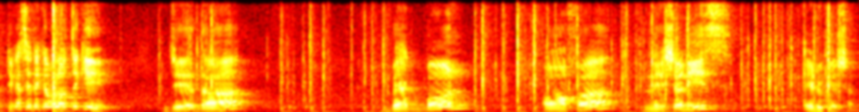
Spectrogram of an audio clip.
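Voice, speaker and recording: Male teacher, slightly higher voice, patient lecture delivery with comprehension checks. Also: a little mellow. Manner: explains slowly, reads English passages, checks understanding with questions. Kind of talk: bilingual classroom lecture.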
